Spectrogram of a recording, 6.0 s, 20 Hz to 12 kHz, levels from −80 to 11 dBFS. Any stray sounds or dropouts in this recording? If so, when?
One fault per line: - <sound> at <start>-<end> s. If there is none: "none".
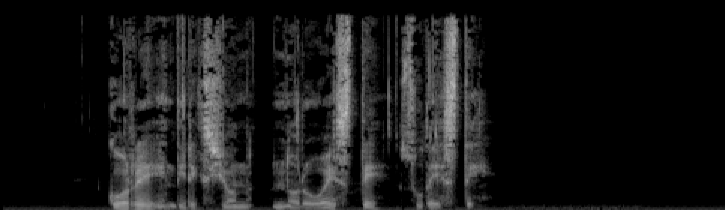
none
